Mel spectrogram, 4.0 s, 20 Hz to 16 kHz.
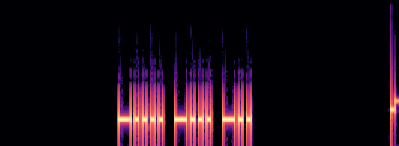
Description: Morse code, heard as a keyed tone, about 30 wpm, 700 Hz. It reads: 6BD
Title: Three Challenging Letter-Number Combinations 30wpm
